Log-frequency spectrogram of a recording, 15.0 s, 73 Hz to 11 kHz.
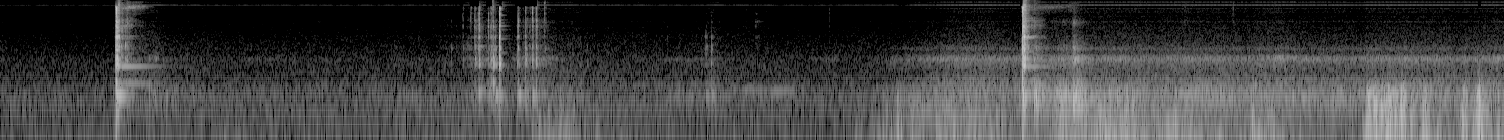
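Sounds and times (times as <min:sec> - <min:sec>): metallic ring: 0:01.2 - 0:01.8, 0:10.2 - 0:11.0.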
